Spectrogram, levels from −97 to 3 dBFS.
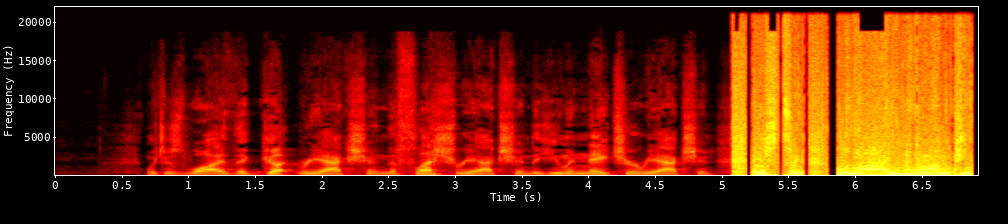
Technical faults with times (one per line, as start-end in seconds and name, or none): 5.07-6.93 integer read as float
